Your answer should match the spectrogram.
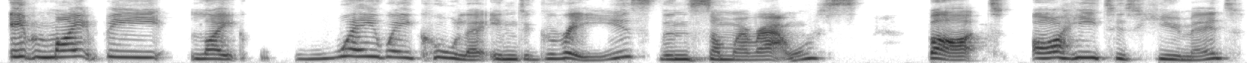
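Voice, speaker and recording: A woman's voice: a little high, expressive, slow, a bit bright. A British woman chatting as an expert guest in a casual interview, explaining things in an emphatic, self-deprecating way. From United Kingdom. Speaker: guest, author and world-building expert.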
